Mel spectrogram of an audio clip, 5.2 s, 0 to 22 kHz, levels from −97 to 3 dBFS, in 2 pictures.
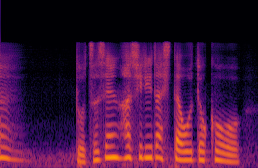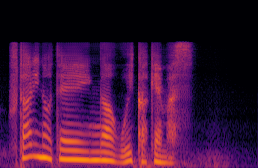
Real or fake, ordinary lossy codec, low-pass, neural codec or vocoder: fake; none; none; codec, 16 kHz, about 1 kbps, DyCAST, with the encoder's durations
